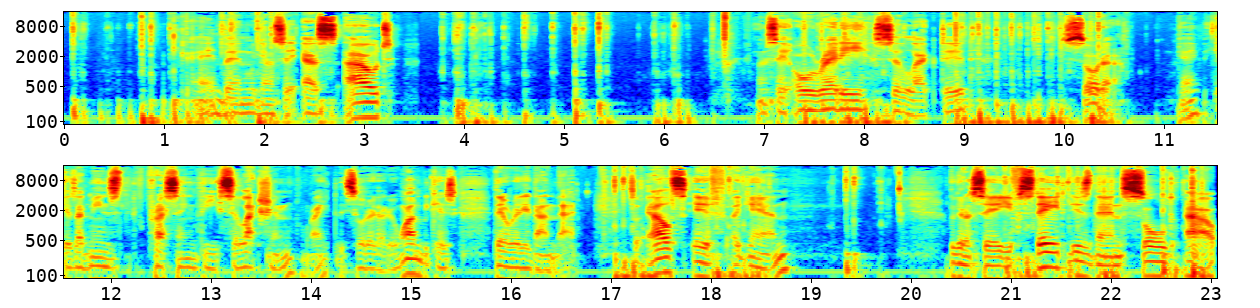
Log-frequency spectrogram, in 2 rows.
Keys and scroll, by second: 19.4 Return.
